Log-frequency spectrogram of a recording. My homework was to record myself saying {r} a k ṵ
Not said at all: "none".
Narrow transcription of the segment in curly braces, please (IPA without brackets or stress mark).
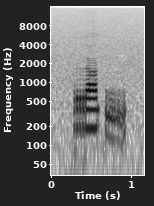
r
